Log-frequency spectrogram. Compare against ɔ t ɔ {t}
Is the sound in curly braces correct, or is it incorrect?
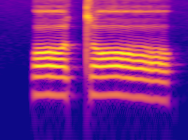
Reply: incorrect: none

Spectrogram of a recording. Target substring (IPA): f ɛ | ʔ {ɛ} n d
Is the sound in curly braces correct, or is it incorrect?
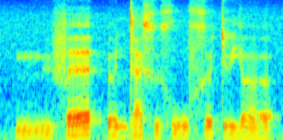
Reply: incorrect: ø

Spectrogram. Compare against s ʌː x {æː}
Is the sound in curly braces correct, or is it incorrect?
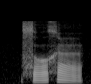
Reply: correct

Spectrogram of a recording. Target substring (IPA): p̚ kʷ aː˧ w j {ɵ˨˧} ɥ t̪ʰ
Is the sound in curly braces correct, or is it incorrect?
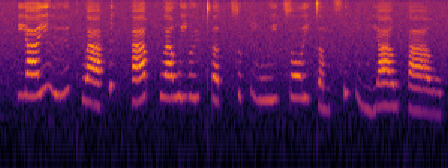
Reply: correct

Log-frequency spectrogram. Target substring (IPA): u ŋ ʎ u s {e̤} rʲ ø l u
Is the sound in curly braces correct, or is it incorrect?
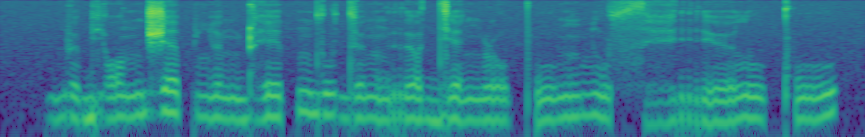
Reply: correct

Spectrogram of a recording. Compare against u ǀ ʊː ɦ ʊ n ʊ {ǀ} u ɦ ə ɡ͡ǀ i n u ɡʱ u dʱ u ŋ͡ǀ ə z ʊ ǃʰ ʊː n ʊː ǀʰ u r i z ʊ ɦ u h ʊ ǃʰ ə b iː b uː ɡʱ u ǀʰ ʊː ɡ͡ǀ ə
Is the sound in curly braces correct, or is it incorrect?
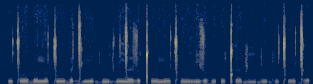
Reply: correct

